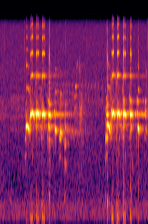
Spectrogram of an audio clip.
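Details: Morning calling of a bald eagle at the nest, Big Bear, picked up by a live nest cam: two sharp bursts of rapid, shrill, piping notes about one and a half seconds apart, each trailing off into weaker chatter.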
